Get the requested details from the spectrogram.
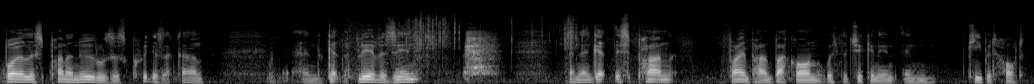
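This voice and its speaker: A Northern English man talks casually to camera while camping alone. His voice is fairly low and mellow, and he muses aloud in a plain, understated way. Faint outdoor ambience sits behind him in the tent. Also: fairly even intonation, a little slow, pauses often, a little hiss or hum. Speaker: solo camping vlogger. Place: inside a small tent outdoors.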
